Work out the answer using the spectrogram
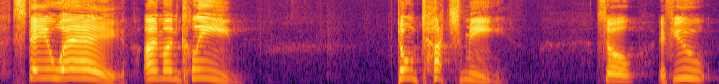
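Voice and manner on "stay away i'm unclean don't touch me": high, slow shout of a leper keeping people away; leper's warning shout. Retold or imitated. A leper warning people away, slow high shout. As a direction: call out slowly, much higher and louder. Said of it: "you had to shout out to people".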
